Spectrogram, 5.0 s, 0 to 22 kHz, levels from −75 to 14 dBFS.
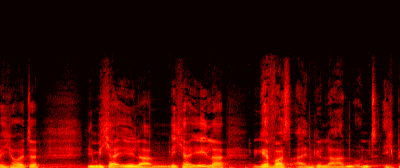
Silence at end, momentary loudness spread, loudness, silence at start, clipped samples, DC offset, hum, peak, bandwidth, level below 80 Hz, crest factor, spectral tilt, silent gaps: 0 s; 10 LU; -17 LUFS; 0 s; under 0.1%; under 0.1%; none; -2 dBFS; 14.5 kHz; -36 dBFS; 16 dB; -6.5 dB/octave; none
